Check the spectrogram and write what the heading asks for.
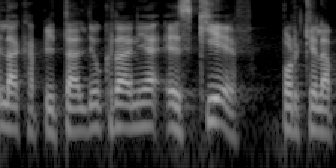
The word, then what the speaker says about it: Kiev: ucraniano, Kiev, no tiene una forma no tiene grafía en español para ser escrita. Esa es la explicación que dan allí y por eso en español se dice Kiev.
